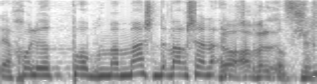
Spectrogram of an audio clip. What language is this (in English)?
Hebrew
